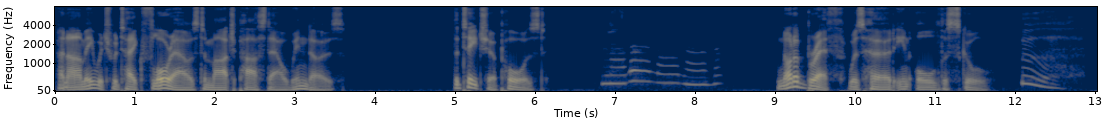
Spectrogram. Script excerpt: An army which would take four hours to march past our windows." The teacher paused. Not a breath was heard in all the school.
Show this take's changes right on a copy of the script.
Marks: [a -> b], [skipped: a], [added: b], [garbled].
An army which would take [four -> floor] hours to march past our windows." The teacher paused. Not a breath was heard in all the school.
